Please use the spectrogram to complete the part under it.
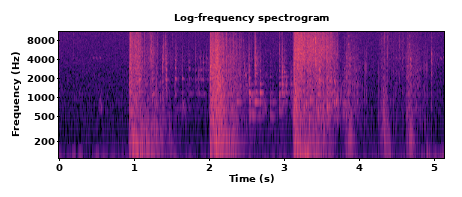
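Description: A blade strikes wooden boards with dull knocks.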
